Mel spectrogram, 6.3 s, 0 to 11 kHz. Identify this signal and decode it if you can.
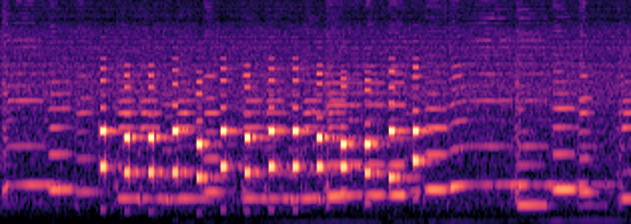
DTMF, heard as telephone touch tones, dialled by machine, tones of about 60 ms, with room echo. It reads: 9556195998743#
